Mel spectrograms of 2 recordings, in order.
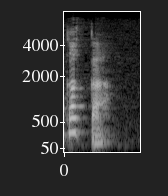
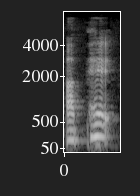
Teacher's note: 시옷을 디귿으로 바꾸는 게 아니라 그대로 이 시옷이 뒤에 있는 자리에 가서 발음을 한다는 거야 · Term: 연음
